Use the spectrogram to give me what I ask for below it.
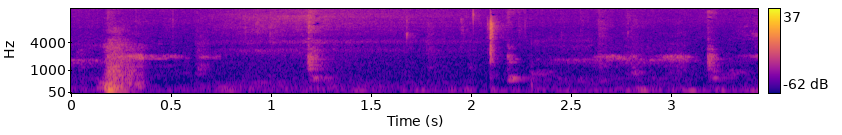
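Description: A clock ticks faintly with slow, steady ticks about a second apart against a quiet background, the first tick noticeably louder than the rest.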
